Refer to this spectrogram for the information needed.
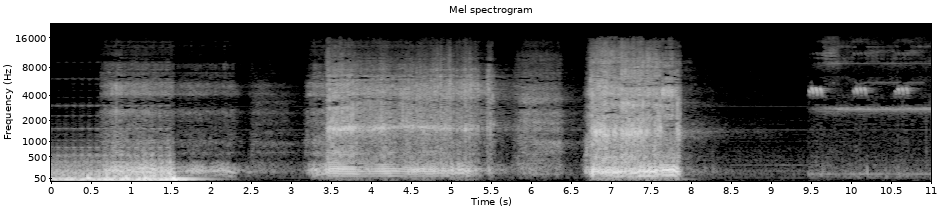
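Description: A person snores loudly in three rough, rasping bursts a few seconds apart. Quiet gaps separate them, and faint rhythmic chirping, like crickets, follows at the end. Nobody speaks.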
